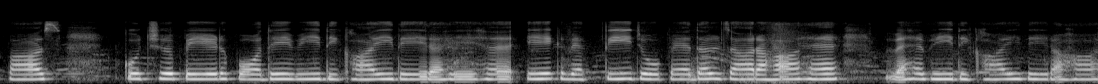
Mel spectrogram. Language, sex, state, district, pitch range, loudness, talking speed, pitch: Hindi, female, Bihar, Jamui, 235-250 Hz, -15 LUFS, 110 wpm, 245 Hz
